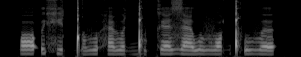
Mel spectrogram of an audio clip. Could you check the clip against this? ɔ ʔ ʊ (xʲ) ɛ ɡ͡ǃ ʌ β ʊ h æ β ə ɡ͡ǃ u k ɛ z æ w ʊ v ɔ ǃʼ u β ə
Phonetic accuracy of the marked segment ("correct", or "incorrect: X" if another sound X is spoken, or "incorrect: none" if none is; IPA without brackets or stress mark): correct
